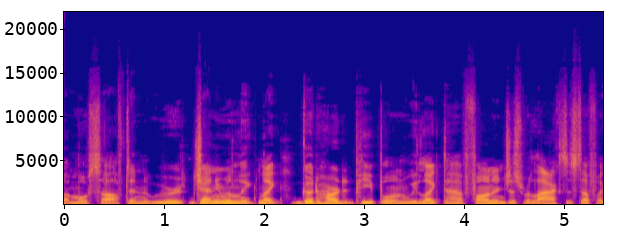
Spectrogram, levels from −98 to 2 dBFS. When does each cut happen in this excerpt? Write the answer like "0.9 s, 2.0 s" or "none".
1.2 s, 1.9 s

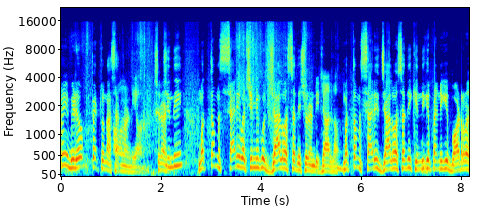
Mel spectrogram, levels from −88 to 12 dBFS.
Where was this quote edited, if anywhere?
2.1 s

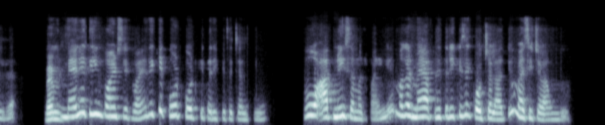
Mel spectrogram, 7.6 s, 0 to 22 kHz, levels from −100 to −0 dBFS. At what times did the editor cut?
none

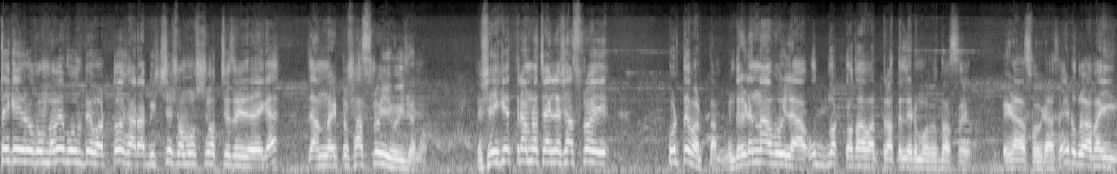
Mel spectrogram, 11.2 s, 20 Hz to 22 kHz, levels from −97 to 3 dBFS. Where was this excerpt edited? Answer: none

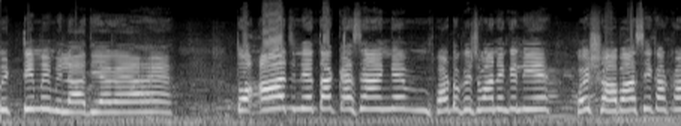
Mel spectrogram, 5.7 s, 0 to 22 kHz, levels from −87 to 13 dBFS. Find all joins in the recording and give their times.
none

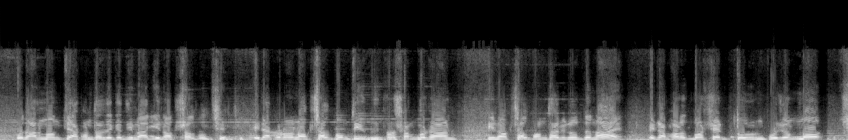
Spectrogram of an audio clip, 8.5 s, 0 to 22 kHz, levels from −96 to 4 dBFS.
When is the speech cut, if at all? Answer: none

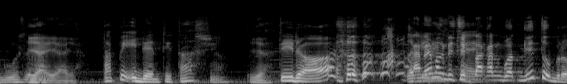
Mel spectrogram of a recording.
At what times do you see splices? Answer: 4.0 s

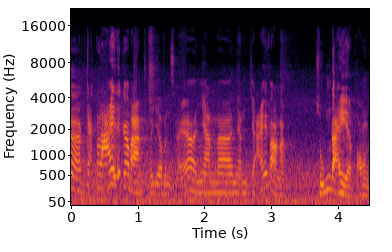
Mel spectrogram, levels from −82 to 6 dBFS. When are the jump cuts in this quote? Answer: none

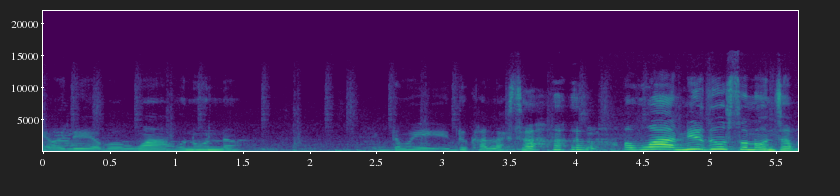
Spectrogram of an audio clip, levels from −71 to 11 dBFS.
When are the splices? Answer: 4.2 s

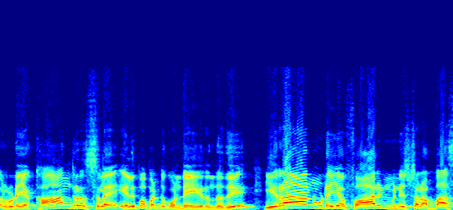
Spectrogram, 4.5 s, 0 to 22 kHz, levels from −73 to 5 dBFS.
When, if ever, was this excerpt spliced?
2.5 s

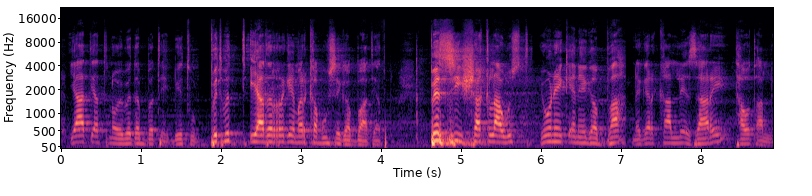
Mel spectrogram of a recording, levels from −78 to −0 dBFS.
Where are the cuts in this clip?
1.7 s, 5.8 s, 7.1 s

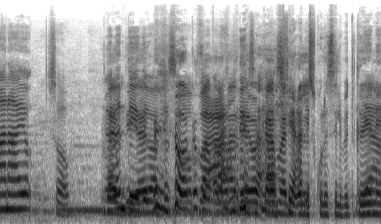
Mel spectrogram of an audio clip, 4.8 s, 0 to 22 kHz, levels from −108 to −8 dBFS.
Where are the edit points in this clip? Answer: 3.7 s

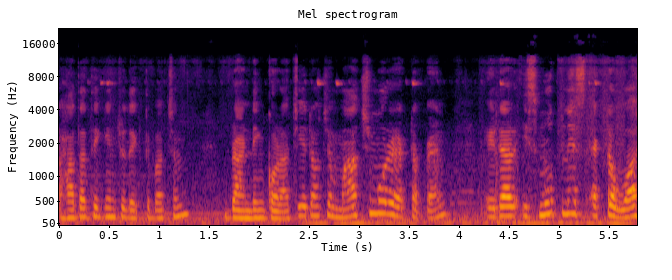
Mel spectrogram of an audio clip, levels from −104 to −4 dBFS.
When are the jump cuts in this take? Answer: 2.4 s

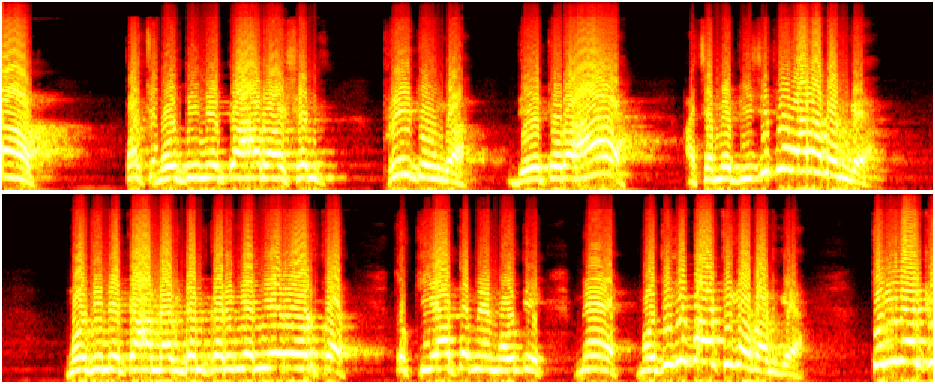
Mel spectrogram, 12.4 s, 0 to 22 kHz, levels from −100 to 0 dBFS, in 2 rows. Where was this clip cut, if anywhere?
0.9 s

